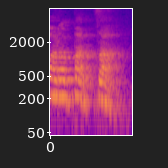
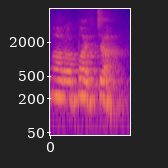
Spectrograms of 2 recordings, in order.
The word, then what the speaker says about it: Арапача: Вот, во-первых, она не Ом Арапатца. Если уж пошло на то, должно произноситься как Ом Арапатча.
